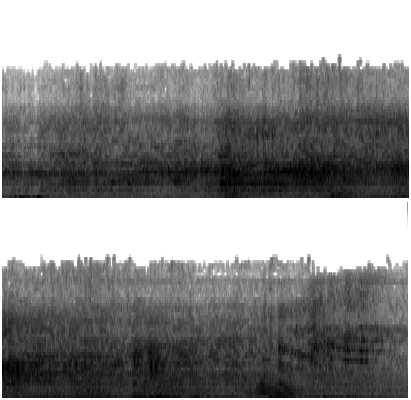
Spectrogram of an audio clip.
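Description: Norfolk Southern diesel train running, with a steady low hum under a rumble that swells from about two seconds in and holds until near the end.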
